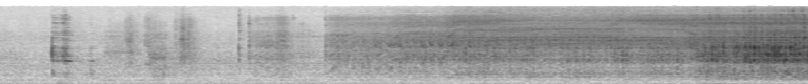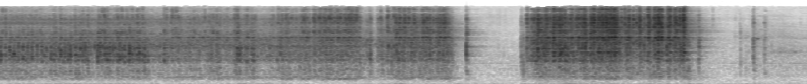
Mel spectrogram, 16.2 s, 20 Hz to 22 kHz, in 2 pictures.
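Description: A DeWalt DCD794 Atomic 20V brushless stubby cordless drill, run at partial throttle, bores with a step bit, giving a grinding, rasping whir that builds steadily, holds for several seconds, stops briefly, then returns in a loud final burst.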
